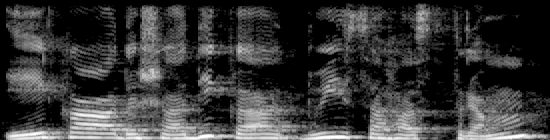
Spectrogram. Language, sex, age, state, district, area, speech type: Sanskrit, female, 45-60, Kerala, Kasaragod, rural, spontaneous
